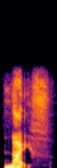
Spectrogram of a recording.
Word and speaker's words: knife: We don't pronounce the K. It sounds like knife.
